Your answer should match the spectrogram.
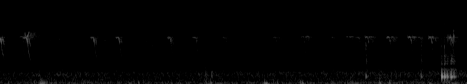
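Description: A scattered series of short, sharp 'kip' calls from type 2 red crossbills, repeated every fraction of a second at a high pitch, faint over a low rumbling background with no talking.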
